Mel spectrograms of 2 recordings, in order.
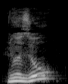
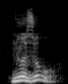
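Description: First: "Nur so" with a rising question tune; "Nur so" louder, turned into a sceptical question; questioning echo. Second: Said in the usual way. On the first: A narrator's reading. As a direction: echo "Nur so" back, pitch climbing at the end. Listener echoes the answer as question.

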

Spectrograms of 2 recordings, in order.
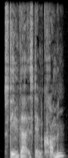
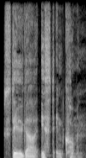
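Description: First: "entkommen" lifted in a rising question. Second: Slow, firm "Stilgar ist entkommen", falling at the end; confirming statement. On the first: Someone checks the news with Paul, "entkommen" rising as a question. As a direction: ask it back, voice climbing on "entkommen". Someone asks back, then confirmed. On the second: Paul confirms the news, slow falling "entkommen". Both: A narrator's reading.

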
